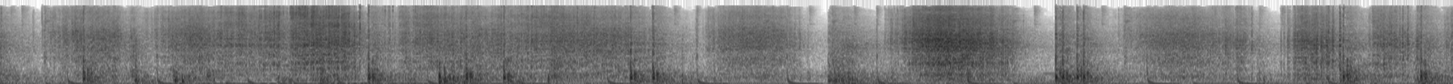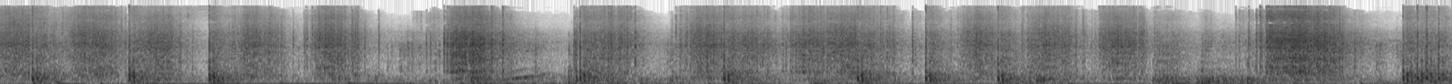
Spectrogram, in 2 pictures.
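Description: Aerial fireworks going off overhead: a steady run of pops and bangs, with crackling showers swelling into louder bursts about six, thirteen and eighteen seconds in.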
